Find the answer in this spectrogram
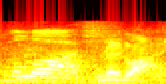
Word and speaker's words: Meloche: Meloche? Meloche. Yeah, yes. No one here can pronounce it, so you're in good company.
